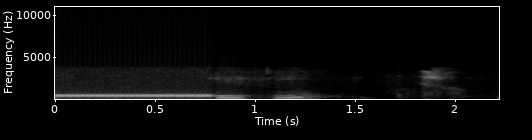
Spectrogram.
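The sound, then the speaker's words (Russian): A single steady electronic phone tone signalling a second incoming call during an ongoing phone conversation sounds loudly for under a second over a narrow telephone line, followed by brief muffled voices. “А, сейчас, секунду, а тут еще раз звонят, это не от вас звонят?”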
